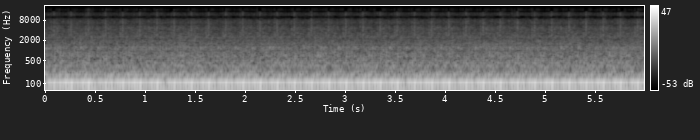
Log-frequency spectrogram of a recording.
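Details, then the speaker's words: 6.7L fourth-gen diesel at idle just after a DIY valve adjustment: deep, steady clatter with no misses, knocks or valve ticks. It runs healthy, though the turbo actuator and grid heater still need fixing. "Now, after I finished and I went and did a test run out on the highway and opened her up a little bit, it seemed to run really good."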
